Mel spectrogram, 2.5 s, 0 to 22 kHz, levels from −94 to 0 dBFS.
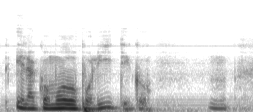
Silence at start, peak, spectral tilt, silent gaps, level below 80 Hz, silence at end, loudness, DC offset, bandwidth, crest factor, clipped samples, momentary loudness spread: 0.15 s; -8 dBFS; -12.5 dB/octave; none; -40 dBFS; 0.25 s; -21 LUFS; under 0.1%; 2.9 kHz; 14 dB; under 0.1%; 24 LU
